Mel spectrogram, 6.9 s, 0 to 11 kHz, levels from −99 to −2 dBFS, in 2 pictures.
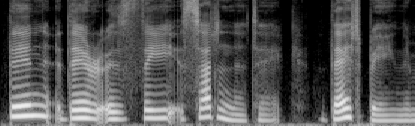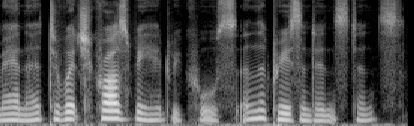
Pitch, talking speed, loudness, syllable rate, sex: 180 Hz, 155 wpm, -19 LUFS, 4.6 syllables/s, female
